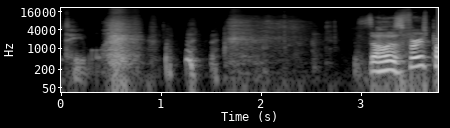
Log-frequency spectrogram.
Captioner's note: giggles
